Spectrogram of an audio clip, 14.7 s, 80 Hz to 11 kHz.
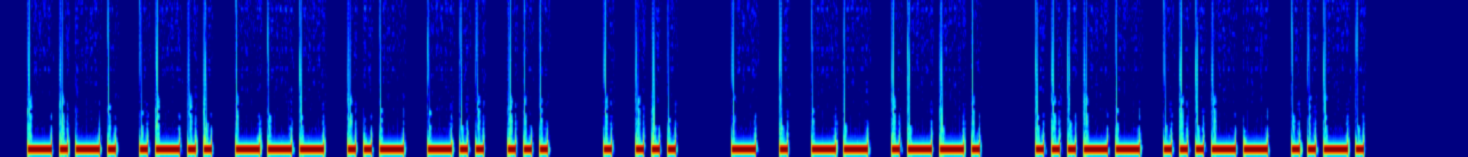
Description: Morse code, heard as a keyed tone, about 16 wpm, 700 Hz. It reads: CLOUDS ES TEMP 33F
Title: K1USN SST QSO Practice 15wpm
